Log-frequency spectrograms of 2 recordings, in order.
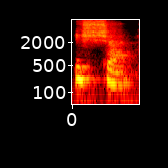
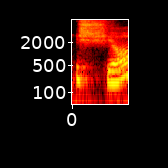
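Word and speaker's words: eisiau: to want something and the word is isha there's actually a different pronunciation in north wales it's more like issue but my north wales pronunciation is awful so in south wales it's like telling someone isht but instead of saying but instead of saying you put an e isha try it and again so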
